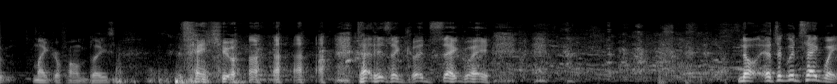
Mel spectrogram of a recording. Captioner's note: Adamus chuckles and some audience laughter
